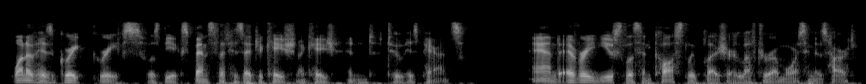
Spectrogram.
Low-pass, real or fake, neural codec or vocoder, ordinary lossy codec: 7.2 kHz; fake; codec, 16 kHz, 4 kbps, X-Codec, WavLM features, trained on Multilingual LibriSpeech; Opus, 32 kbps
